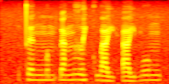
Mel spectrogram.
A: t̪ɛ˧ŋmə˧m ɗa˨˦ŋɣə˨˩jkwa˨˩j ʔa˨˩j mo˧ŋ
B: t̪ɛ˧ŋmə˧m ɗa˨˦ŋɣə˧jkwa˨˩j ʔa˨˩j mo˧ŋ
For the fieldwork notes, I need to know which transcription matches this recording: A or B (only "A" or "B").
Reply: B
